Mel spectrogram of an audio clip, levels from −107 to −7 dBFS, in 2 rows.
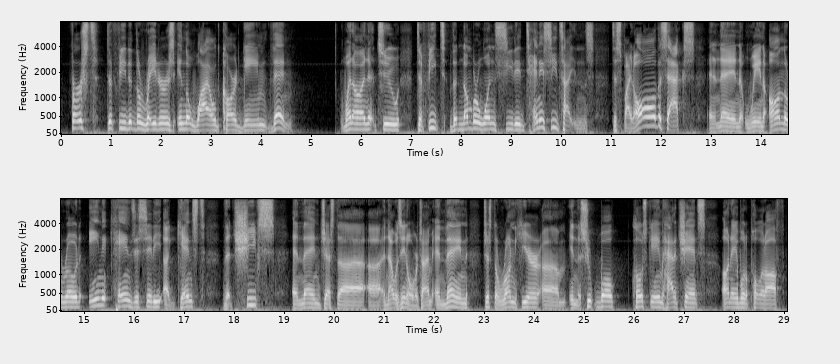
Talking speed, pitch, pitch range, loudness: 140 wpm, 135 Hz, 105-155 Hz, -27 LUFS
